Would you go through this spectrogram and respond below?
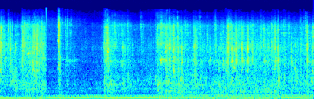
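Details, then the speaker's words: Before fitting a CURT no-tool anti-rattle hitch clamp, driving down a bumpy gravel road, the hitch shank slides forward and back in its receiver sleeve. Loose, irregular metal clunks and rattles sound over a heavy low rumble. "so when i'm traveling along the uh hitch here slides in and out of this bracket this sleeve makes all kinds of noise it slides forward and backwards and it's just a really noisy noisy ride"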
